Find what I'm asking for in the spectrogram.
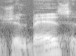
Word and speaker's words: Gilbert's: So it's pronounced Gilbert's, it's spelled G I L B E R T apostrophe S.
